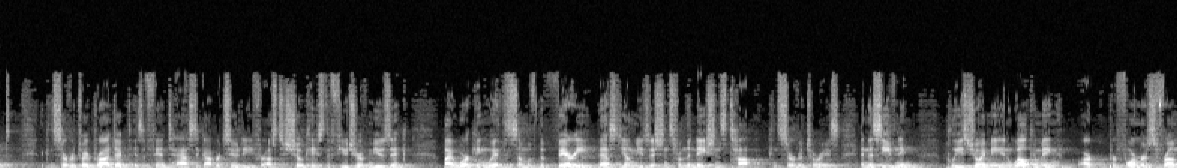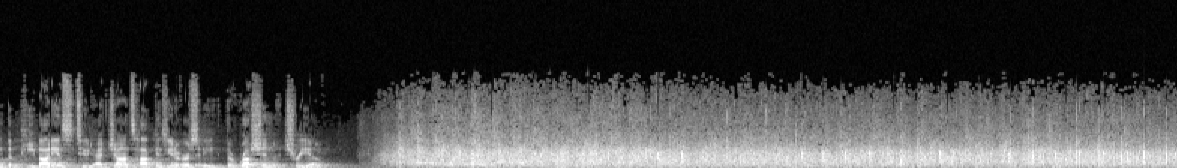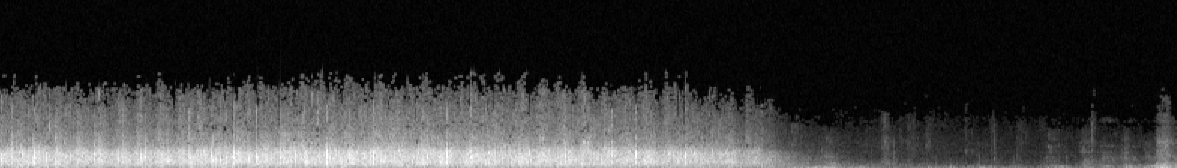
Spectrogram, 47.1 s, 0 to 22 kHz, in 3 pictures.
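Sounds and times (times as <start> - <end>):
audience applauding: 20.6 - 41.8.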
